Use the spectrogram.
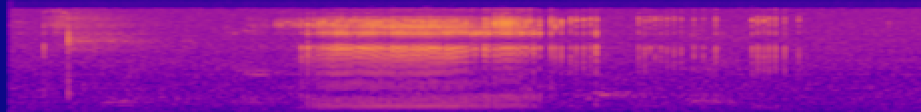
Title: My cat snoring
